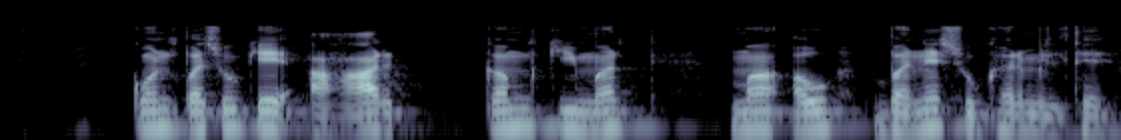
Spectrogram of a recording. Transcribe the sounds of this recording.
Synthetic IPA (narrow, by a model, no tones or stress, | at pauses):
koːnpəʃukeʔaɦaːɾ | kəmkiːmət̪̚ | mãʔəubənesʊɡʱəɾmɪlt̪ʰeː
